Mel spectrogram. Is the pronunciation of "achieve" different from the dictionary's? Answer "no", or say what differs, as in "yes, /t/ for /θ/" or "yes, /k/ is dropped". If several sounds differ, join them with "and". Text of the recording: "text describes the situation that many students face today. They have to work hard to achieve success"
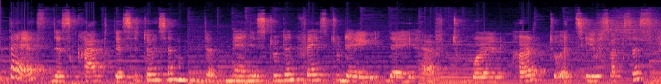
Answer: no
